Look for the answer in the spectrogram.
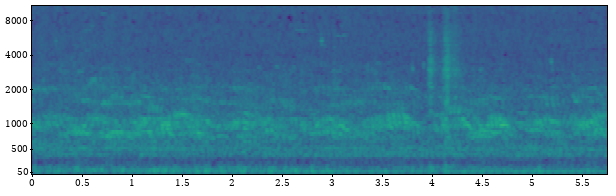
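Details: A flock of migrating Common Cranes flying in formation past Maastricht at nightfall on 4 March 2013 gives overlapping rolling, trumpeting flight calls, wavering steadily over a heavy low rumble of wind or distant traffic.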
